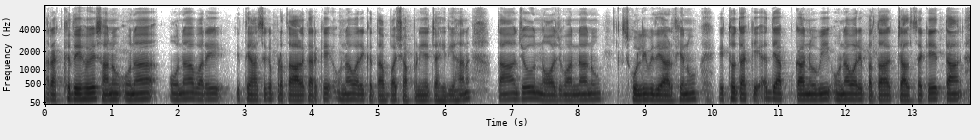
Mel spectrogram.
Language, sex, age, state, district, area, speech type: Punjabi, male, 30-45, Punjab, Mohali, urban, spontaneous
